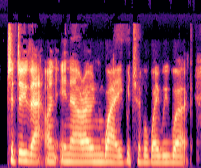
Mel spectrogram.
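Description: A woman with a British accent speaks at a moderate pace against a quiet background, and the sound is dry and close with no echo. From UK. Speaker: podcast host. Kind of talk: interview with scripted intro.

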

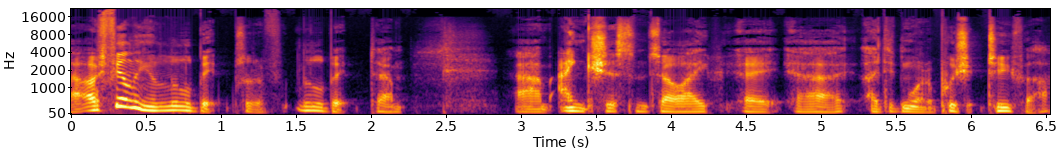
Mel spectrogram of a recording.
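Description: Dry and close with no echo, this very clean recording on a silent background has a man with an Australian accent speaking with ordinary pitch variation. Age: 50s. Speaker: podcast host and biochemistry student. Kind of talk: casual interview.

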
